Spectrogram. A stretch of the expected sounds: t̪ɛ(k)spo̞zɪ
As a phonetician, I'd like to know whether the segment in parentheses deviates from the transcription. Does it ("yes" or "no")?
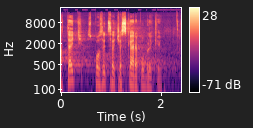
yes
